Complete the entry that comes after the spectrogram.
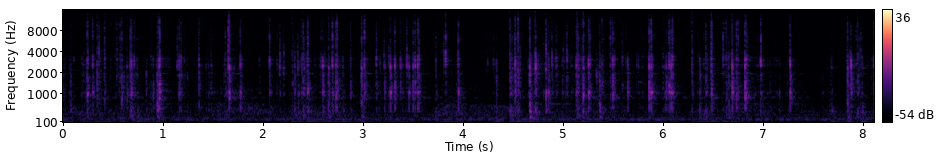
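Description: Fingertips of both hands tap the keys of a dark plastic computer keyboard while typing. Rapid, bright, clicky key strikes come in quick runs with brief lulls, each tap short and dry with almost no low end.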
